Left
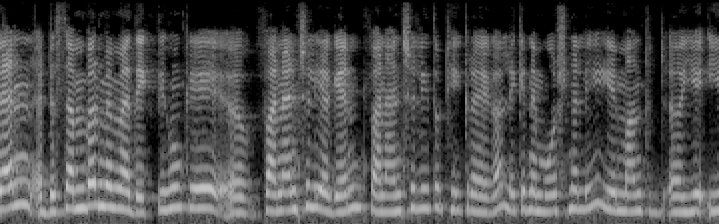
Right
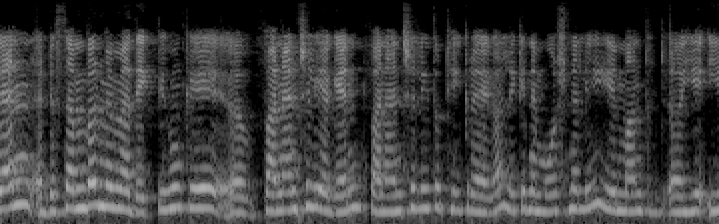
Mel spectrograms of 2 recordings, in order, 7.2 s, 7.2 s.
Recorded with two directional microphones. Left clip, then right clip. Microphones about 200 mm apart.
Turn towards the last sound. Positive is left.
turn(degrees=40)  # may be behind; listen again after turning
